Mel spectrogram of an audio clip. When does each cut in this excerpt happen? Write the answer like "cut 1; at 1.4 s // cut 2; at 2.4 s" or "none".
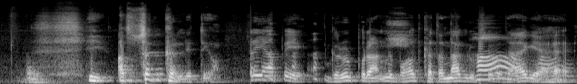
cut 1; at 2.5 s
